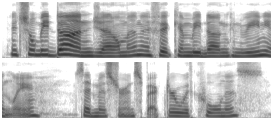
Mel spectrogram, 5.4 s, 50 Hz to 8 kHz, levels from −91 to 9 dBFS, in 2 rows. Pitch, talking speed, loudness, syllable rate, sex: 195 Hz, 180 wpm, -20 LUFS, 4.9 syllables/s, female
